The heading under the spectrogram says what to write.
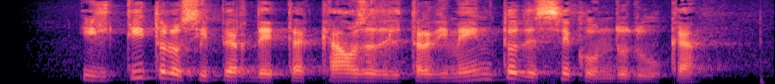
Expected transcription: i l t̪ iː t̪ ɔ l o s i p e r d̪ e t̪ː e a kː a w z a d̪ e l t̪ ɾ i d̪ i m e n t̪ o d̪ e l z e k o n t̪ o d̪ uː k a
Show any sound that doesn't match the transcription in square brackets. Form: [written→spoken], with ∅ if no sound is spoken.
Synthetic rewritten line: i l t̪ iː t̪ [ɔ→o] l o s i p e r d̪ e t̪ː e a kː a w z a d̪ e l t̪ ɾ [i→a] d̪ i m e n t̪ o d̪ e l [z→s] e k o n [t̪→d̪] o d̪ uː k a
